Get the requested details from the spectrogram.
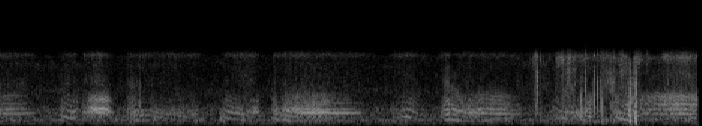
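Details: Sleeping cat with slow, rhythmic, rumbling, purring-quality breaths, about three cycles in nine seconds; soft snoring.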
